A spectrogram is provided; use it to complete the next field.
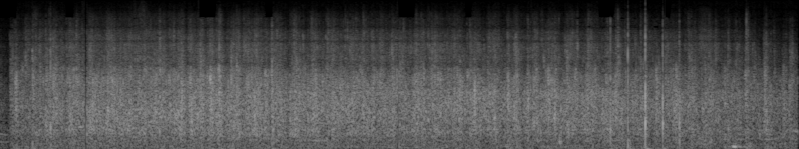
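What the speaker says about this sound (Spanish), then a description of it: "quiero pedir un gran aplauso" Sustained audience applause in a university lecture hall, a dense, even wash of many hands clapping that holds steady throughout.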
